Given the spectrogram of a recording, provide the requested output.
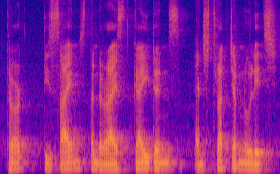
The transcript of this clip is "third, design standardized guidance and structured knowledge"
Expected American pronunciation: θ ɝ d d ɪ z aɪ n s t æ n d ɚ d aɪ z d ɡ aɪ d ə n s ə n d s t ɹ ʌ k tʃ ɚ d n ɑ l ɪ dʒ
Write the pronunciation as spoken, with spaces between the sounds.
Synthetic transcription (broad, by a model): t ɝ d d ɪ s aɪ n s t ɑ n d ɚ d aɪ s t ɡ aɪ d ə n s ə n s t ɹ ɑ k tʃ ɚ n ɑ l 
